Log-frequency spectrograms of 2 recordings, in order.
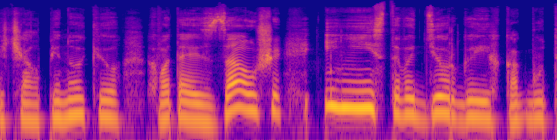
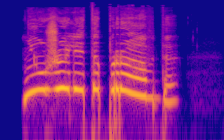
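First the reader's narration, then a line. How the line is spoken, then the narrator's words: Sobbing clown asking. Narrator (Russian): спросил паяц, рыдая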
